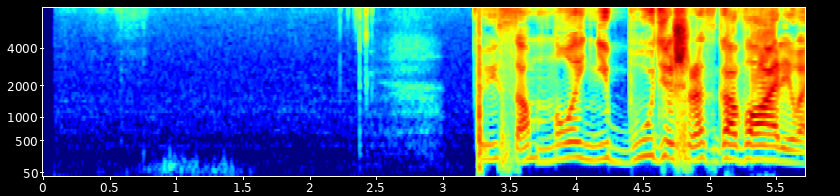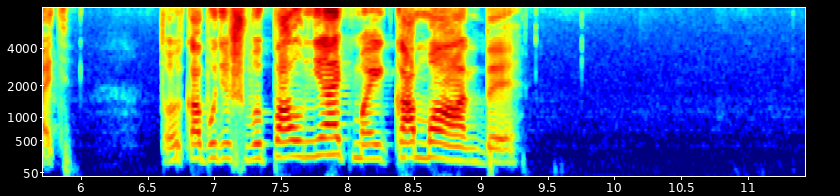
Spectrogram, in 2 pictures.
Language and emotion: Russian, angry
